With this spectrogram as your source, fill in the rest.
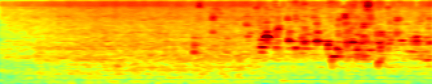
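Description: Prepared rasam liquid is poured into a pot for crab curry. After a quiet start, a faint, close trickle and splash of pouring liquid comes in halfway through and continues to the end.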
